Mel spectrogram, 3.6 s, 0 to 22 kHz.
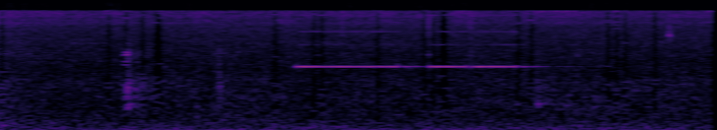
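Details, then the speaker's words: Continuity tester on the 1972 Ford Mach 1 Mustang alternator gives a steady high beep between the output stud and the case, showing the alternator is shorted to ground and shorts out when the battery lead is connected. "so definitely that alternated it is shorting shorting out"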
